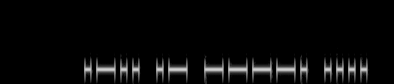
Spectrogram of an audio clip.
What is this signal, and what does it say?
Morse code, heard as a keyed tone, about 20 wpm, 700 Hz. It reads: LA9H
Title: DXCC-100 Call Signs - 4 Characters - 20wpm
